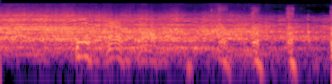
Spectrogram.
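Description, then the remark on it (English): Horses scream, whinny and neigh in a loud, agitated burst at the name Frau Blücher, several shrill cries tumbling one after another over a dense rushing wash of noise, with no one speaking. “Screaming horses.”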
